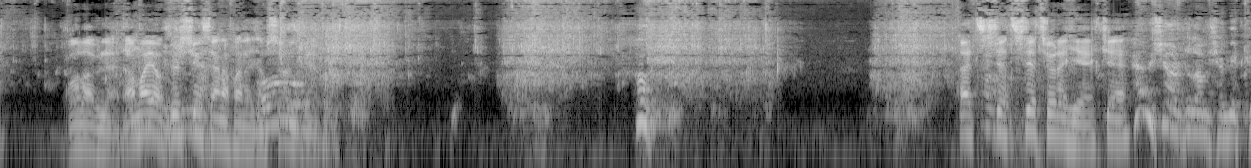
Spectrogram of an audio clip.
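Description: A young man talks with animation close by.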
